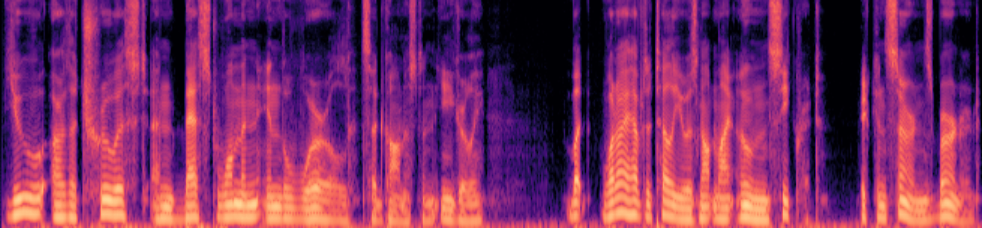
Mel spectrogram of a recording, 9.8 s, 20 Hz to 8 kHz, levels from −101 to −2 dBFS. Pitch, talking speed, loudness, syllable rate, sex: 105 Hz, 170 wpm, -20 LUFS, 4.5 syllables/s, male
